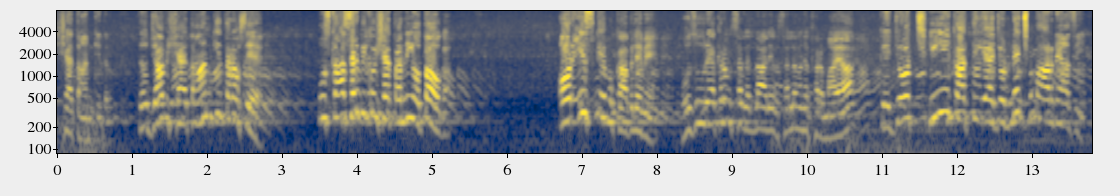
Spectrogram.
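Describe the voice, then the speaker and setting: An older male preacher from Pakistan with a high voice talks a crowd through his teaching step by step. He puts questions to the listeners and answers them himself, now and then dropping into Punjabi, while the noise of the gathering carries behind him. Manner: slips into Punjabi asides. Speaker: religious teacher. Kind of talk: sermon.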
